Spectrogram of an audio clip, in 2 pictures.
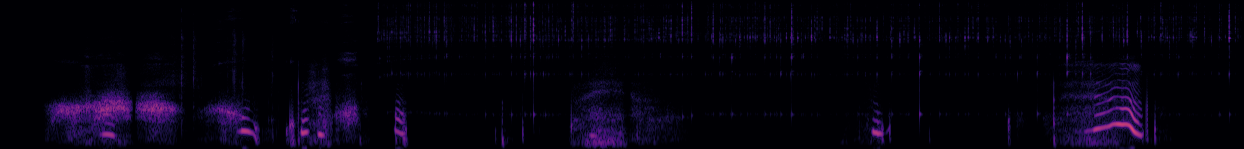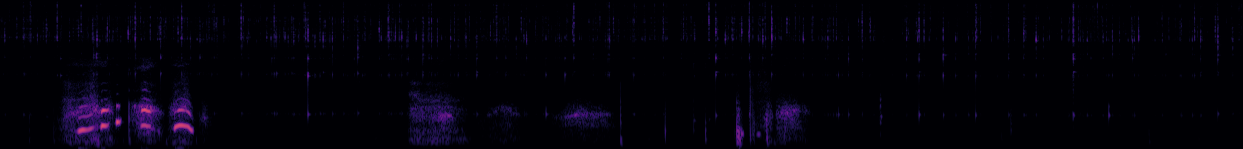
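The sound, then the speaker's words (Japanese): Chewing of a large mouthful of snacks, with many irregular moist crunches and smacking mouth sounds, fairly quiet, scattered in uneven bursts with brief pauses between them. “ちょっとお菓子の量が少なかったかな。じゃあ今度は大量に口に入れてみるよ。”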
